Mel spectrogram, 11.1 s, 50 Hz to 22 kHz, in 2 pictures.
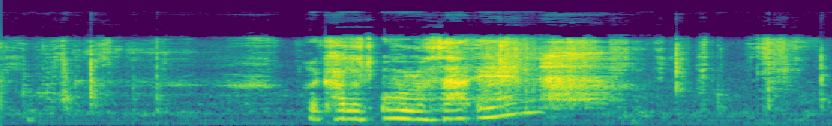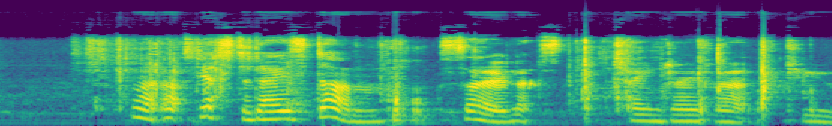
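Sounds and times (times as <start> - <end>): paper pages turning: 0.0 - 1.2, 3.2 - 7.2.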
